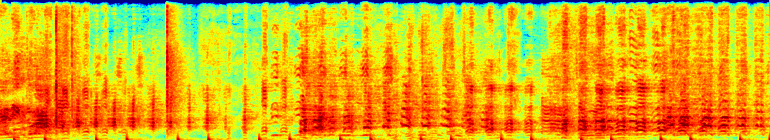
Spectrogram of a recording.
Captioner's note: stronger and faster heartbeat sound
